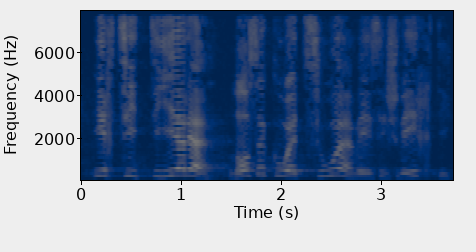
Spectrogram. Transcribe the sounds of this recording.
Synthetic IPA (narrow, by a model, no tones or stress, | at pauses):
ɪχt͡sitiːəɾəlɔsəɡ̥uətt͡suəvesɪʃʋɪχtik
